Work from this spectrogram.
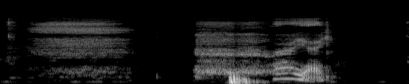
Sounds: Sigh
